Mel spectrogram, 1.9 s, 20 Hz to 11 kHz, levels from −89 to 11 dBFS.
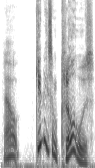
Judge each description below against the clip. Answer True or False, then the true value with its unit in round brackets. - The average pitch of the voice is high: False (170 Hz)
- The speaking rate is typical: True (155 wpm)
